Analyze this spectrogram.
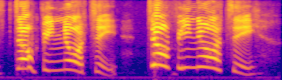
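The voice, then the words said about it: Bad put-on English accent. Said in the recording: “a bad James Corden accent”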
